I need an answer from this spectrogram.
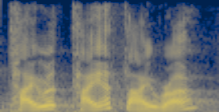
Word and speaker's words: Thyatira: goes boldly outside of tradition she is from thyatira I told you that just because that's how I was going to pronounce it she's from Taya thyra a region known for making purple dye which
